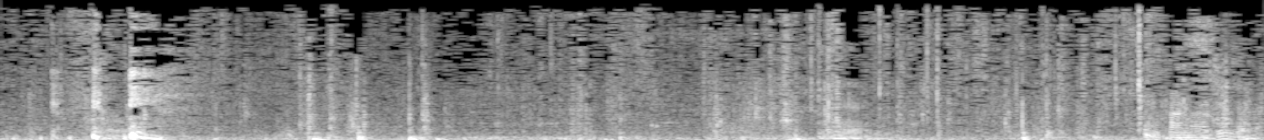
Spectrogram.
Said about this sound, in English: Looking for my agenda, quite honestly, with all these papers here.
